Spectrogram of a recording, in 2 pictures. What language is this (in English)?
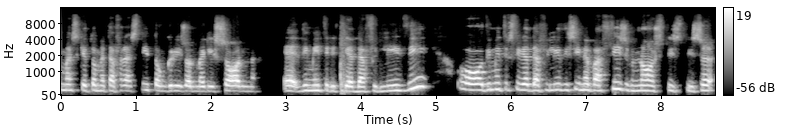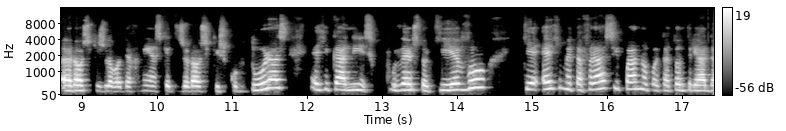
Greek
